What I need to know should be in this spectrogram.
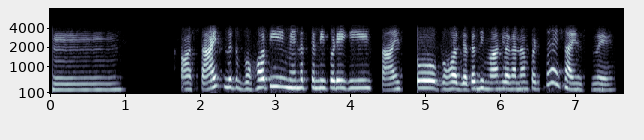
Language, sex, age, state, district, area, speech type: Hindi, female, 60+, Uttar Pradesh, Hardoi, rural, conversation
